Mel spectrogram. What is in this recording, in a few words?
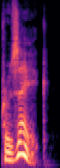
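"prosaic", British English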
